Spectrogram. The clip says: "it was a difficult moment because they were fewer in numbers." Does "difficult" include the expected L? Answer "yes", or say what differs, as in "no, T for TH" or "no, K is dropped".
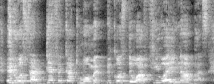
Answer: no, L is dropped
